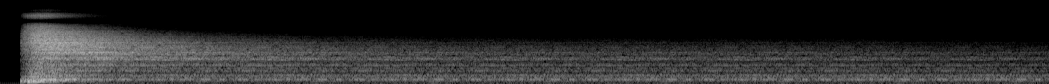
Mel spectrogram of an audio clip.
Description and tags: industrial cymbal01
cymbal, industrial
